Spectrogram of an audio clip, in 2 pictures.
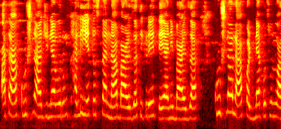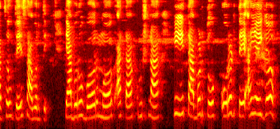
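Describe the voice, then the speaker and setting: A woman narrating a TV serial recap in a brisk, conversational storytelling manner. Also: high voice, a bit bright. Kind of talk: casual narration of a serial episode.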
